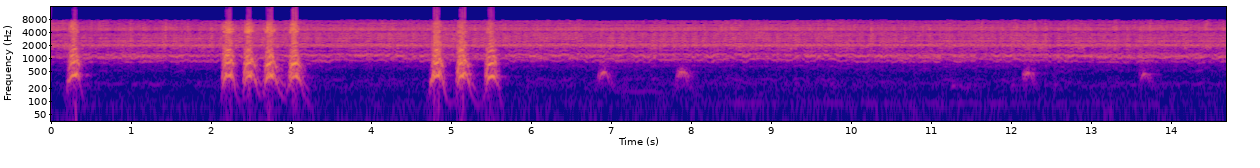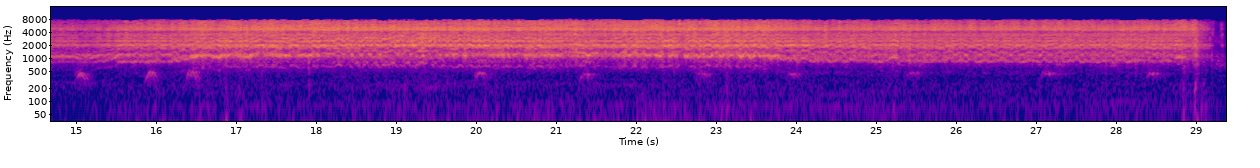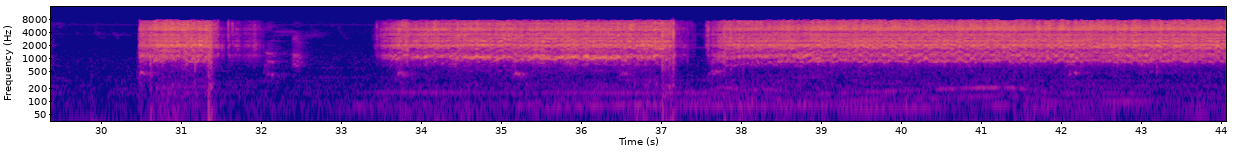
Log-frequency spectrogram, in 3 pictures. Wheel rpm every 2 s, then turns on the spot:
70, 70, 70, 60, 70, 70, 70, 80, 150, 160, 160, 160, 120, 120, 70, 50, 10, 100, 90, 100, 120, 110.
none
